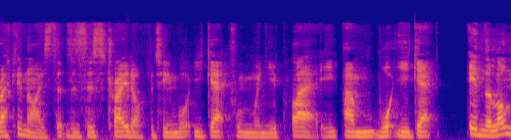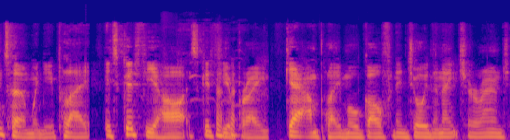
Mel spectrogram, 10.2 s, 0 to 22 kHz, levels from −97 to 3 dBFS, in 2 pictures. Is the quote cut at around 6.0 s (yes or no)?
yes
